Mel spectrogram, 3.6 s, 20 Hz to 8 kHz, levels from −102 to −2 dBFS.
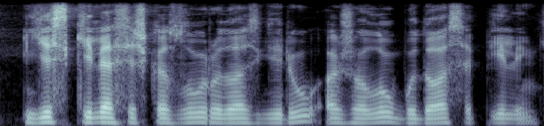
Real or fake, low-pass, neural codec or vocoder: real; 7.2 kHz; none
